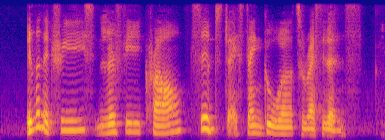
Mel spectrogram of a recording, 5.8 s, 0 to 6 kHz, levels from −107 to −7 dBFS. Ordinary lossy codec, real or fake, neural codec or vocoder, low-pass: none; fake; codec, 24 kHz, 0.9 kbps, WavTokenizer, medium music audio release; 5.4 kHz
